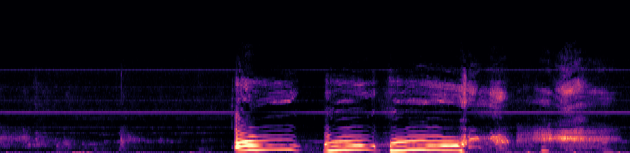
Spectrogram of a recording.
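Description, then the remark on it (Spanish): A puppy gives three drawn-out, high whimpering cries in quick succession, loud, each rising then falling slightly, with faint background noise before and after. “Y así ladría el perro.”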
